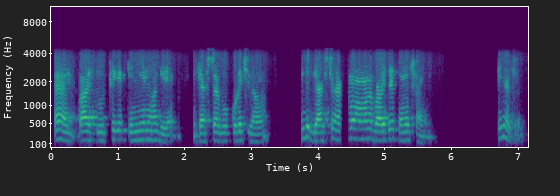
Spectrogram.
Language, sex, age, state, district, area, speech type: Bengali, male, 30-45, West Bengal, Purba Medinipur, rural, conversation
